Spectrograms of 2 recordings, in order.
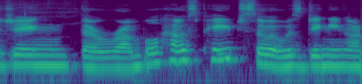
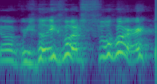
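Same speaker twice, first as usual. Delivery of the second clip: mock-surprised, laughing, pitched up; laughing mock surprise; 6 semitones higher, 8 dB louder than usual. Wife quoting her husband to the scammer, laughing. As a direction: play innocent while cracking up.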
